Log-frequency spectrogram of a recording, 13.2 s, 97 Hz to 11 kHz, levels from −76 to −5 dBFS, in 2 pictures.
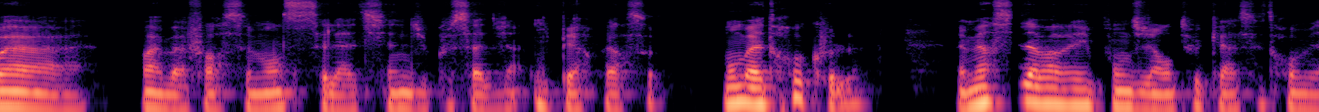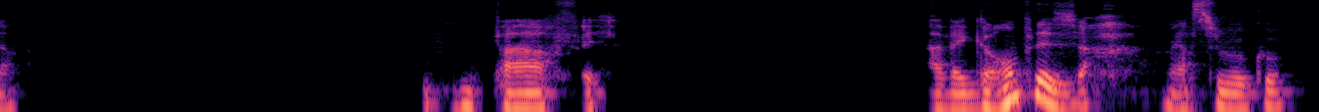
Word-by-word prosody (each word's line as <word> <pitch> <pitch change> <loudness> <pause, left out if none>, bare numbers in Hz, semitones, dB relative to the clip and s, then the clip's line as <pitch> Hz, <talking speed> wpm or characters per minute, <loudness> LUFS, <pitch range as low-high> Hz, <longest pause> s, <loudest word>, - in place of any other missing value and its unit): ouais. 110 -3 +4 0.4
Ouais, 115 -1 +3
bah, 100 -2 -1
forcément, 105 +2 -1
c'est 110 - -2
la 100 -1 -2
tienne, 110 +1 -2
du 110 0 -3
coup, 120 - -12
ça 100 - 0
devient 105 +2 -9
hyper 110 -4 -3
perso. 105 +4 -5 0.3
Bon, 140 - +6
bah, 135 -2 +9
trop 175 +5 0
cool. 130 +3 -5 0.4
Bah, 110 - +2
merci 145 +2 +5
d'avoir 140 -4 +6
répondu 120 -4 +2
en 100 - +1
tout 105 +3 -7
cas, 105 -1 -4
c'est 130 - -11
trop 115 -4 -4
bien. 105 +1 -5 2.0
Mmh 125 - -14
mh. 120 - -5
Parfait. 110 -1 -1 1.6
Avec 105 0 -1
grand 130 - +4
plaisir, 170 - +1
merci 100 +4 -5
beaucoup. 115 +2 -3
110 Hz, 160 wpm, -26 LUFS, 105-130 Hz, 2.0 s, bah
